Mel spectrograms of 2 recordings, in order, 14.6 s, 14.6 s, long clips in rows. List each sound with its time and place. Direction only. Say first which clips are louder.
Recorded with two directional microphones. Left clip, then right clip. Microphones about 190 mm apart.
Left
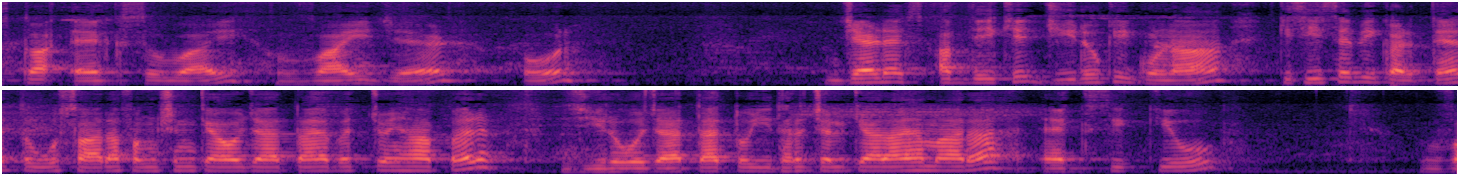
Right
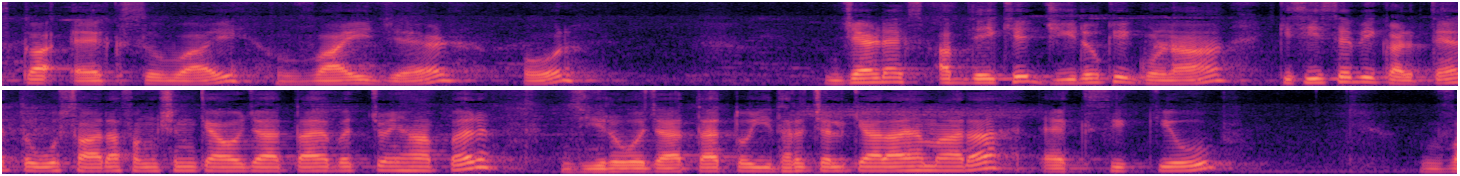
0.1 s speech: right 5 dB; 15° right (ahead or behind)
4.2 s speech: right 4 dB; 15° right (ahead or behind)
